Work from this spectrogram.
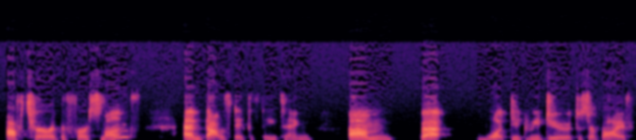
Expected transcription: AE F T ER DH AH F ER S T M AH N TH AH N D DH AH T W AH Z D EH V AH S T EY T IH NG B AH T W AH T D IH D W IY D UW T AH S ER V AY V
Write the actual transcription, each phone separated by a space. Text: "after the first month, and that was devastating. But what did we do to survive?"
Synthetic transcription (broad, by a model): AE F T ER DH AH F ER S T M AH N TH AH N DH AH T W AH Z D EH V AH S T EY T IH NG B AH T W AH T D IH D W IY D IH T AH S ER V AY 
